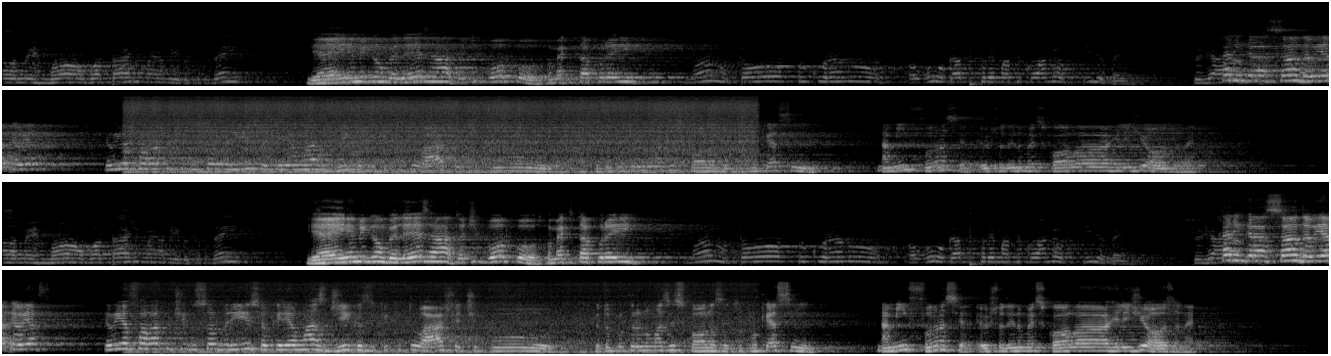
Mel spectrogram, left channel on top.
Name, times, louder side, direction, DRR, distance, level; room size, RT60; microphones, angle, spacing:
voice 1, 0.0-2.4 6.8-11.3 11.9-13.7, right 1 dB, 15° right, 3 dB, 0.6 m, -44 dB
voice 2, 3.0-6.4 12.2-13.7 14.3-18.9 19.2-21.4 22.0-25.2, right 7 dB, 85° right, 13 dB, 0.4 m, -27 dB
sound 1, 14.5-20.9, left 4 dB, 55° left, 0.6 m, -38 dB
17.0 x 13.0 x 3.2 m, 2.5 s
head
